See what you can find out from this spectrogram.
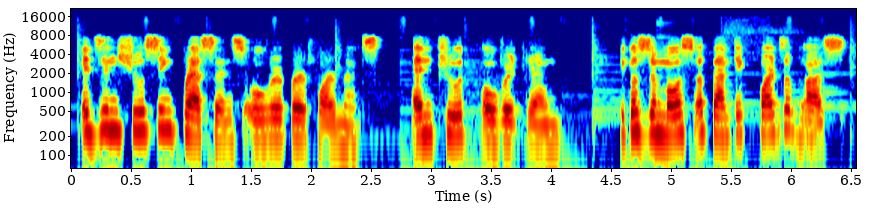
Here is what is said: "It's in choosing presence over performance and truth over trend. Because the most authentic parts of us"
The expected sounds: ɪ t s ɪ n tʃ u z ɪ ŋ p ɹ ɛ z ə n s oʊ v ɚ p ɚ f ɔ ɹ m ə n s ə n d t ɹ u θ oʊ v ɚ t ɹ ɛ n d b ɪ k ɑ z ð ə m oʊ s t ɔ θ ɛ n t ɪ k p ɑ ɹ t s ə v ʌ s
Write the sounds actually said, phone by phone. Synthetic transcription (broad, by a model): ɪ t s ɪ n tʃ u s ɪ ŋ p ɹ ɛ s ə n s oʊ v ɚ p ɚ f ɔ ɹ m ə n s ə n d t ɹ u t oʊ v ɚ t ɹ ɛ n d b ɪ k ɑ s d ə m oʊ s t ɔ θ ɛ n t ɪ k p ɑ ɹ t s ə v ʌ s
